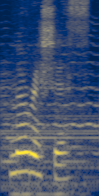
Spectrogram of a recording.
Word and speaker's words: Mauritius: Mauritius.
